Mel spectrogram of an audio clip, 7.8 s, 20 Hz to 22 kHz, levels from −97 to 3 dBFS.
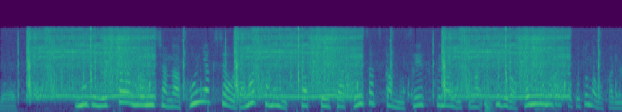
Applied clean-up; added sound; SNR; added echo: none; Camera; -4 dB; none.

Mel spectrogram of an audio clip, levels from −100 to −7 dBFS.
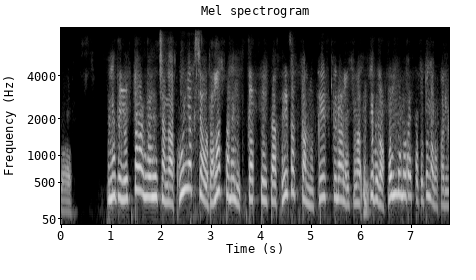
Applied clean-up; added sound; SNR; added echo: neural mask model Resemble Enhance denoiser.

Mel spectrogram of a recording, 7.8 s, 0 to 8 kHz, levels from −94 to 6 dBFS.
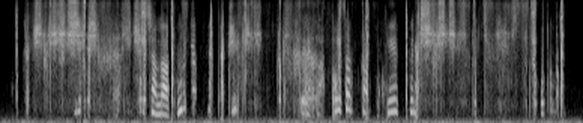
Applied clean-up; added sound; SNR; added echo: neural diffusion model UNIVERSE++.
